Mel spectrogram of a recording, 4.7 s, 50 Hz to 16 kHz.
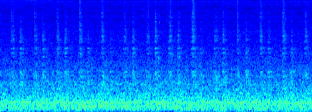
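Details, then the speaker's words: NuTone Hug-The-Ceiling 52-inch hugger ceiling fan with spotlight kit, mounted on a wooden beam, on high speed: a quiet steady hum with rapid light ticking on top; unclear whether it made this noise before the spotlight kit was fitted, origin unknown. "don't remember if it was making this noise on the high street when i tested it without to like it i have to look back into the video of it and check"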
